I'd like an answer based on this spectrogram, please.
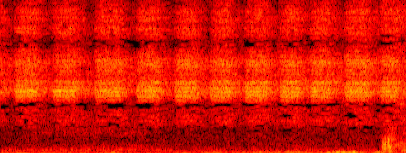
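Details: Cicadas singing on a hot summer day at an ancient hot spring site in southern Italy; a continuous shrill, high buzz swelling and fading about four times a second over a faint low rumble, with a brief voice at the end.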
